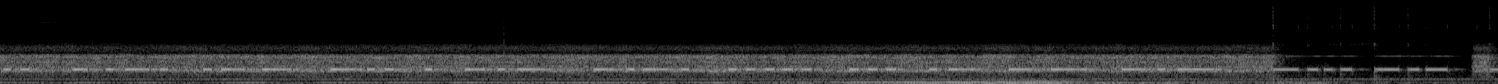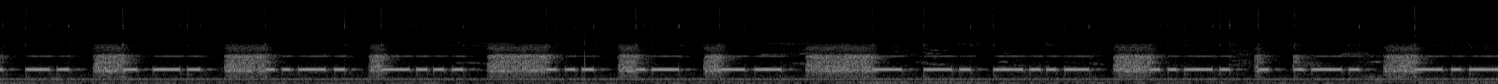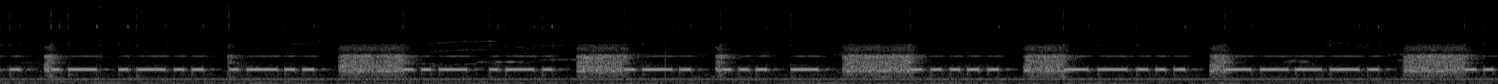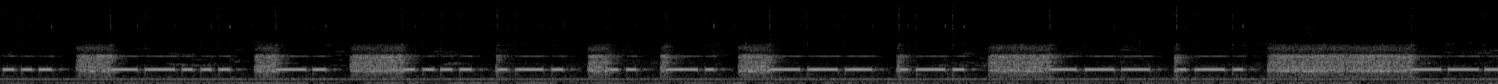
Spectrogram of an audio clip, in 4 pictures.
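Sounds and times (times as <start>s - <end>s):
low hum: 0.0s - 19.1s
morse code beeps: 0.0s - 59.9s.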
